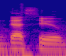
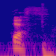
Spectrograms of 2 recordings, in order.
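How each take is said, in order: First: The final u vowel is clearly pronounced. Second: The final u vowel is silent. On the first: "I don't say desu" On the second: "the su is very silent. So des"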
